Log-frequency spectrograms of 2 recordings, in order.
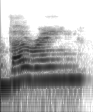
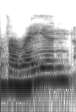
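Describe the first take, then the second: First: Varane said as va-RAIN, slow and unsure; first try at the name. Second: Varayan said as va-RAY-an, three syllables; second try at the name. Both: Shown as a demonstration. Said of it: "I don't know".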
